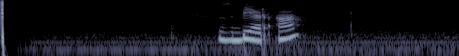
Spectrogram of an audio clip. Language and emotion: Russian, neutral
